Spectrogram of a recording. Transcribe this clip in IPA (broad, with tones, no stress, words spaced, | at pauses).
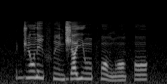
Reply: d͡ʒɔ̃˦ɾi˧ fĩ˧d͡ʒa˦ jũ˦fɔ̃˦˨ɡɔ̃˧kɔ̃˦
